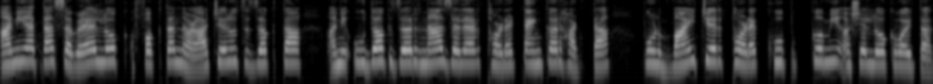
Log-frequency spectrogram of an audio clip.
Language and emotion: Goan Konkani, neutral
